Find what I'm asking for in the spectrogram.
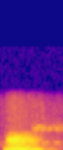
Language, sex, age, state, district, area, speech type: Odia, female, 30-45, Odisha, Sambalpur, rural, conversation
